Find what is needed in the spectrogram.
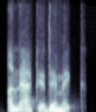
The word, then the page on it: unacademic: Indian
